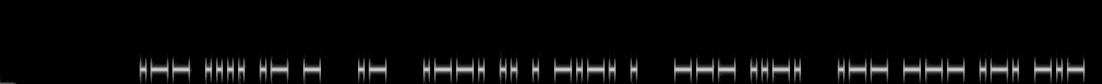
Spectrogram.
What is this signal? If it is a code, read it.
Morse code, heard as a keyed tone, about 22 wpm, 700 Hz. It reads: WHAT A PIECE OF WORK
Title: Sentences from Top 1000 Words - Review Part 2 - 22wpm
